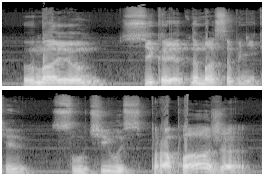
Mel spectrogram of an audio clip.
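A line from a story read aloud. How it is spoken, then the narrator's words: Sultry seductive breathy voice. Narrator (Russian): Роковым голосом опытной соблазнительницы выдохнула пани Ева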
